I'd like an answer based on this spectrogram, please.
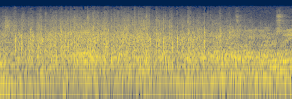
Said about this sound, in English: Let's give a round of applause for Wayne Horsley.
